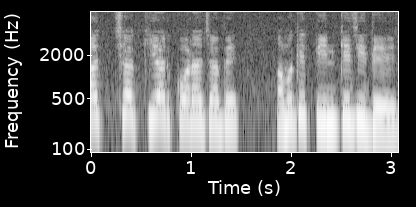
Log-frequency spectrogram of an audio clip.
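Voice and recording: A man puts on a cartoonish character voice at an extremely high pitch, his intonation fairly even and the sound dry and close with no echo. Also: moderate pace.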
